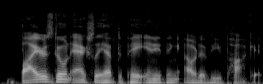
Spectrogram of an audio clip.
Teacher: the emphasis falls on buyers pay anything and pocket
